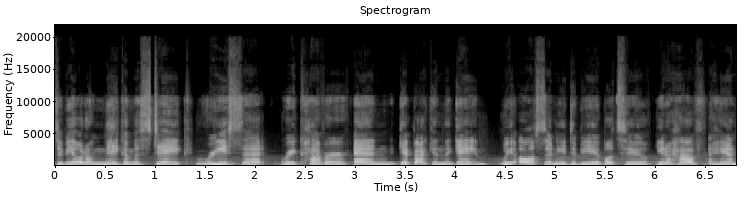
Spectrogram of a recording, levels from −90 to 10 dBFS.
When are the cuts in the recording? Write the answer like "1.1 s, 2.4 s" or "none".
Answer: none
